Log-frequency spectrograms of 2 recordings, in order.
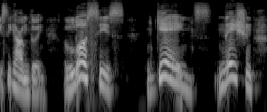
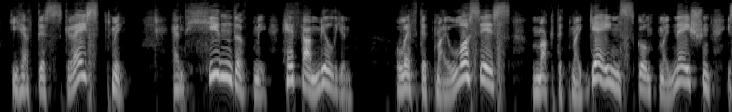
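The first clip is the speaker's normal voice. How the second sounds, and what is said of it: Light lilting put-on accent. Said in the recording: “we can do a little of the lilt without getting stereotypic about it ... I'm using that lilt here”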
